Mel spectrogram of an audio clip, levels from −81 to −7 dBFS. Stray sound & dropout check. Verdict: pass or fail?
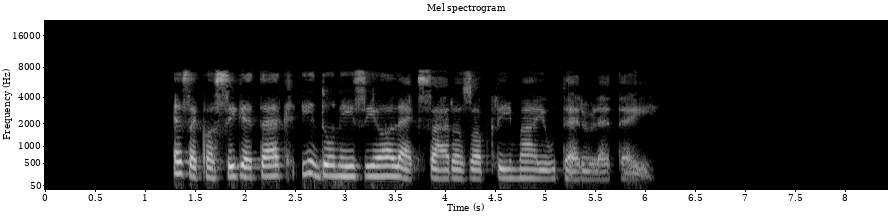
pass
